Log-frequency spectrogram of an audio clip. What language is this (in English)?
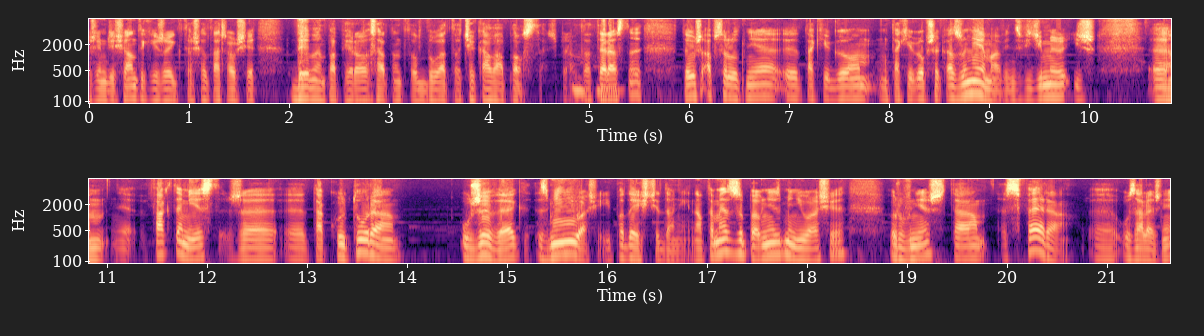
Polish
